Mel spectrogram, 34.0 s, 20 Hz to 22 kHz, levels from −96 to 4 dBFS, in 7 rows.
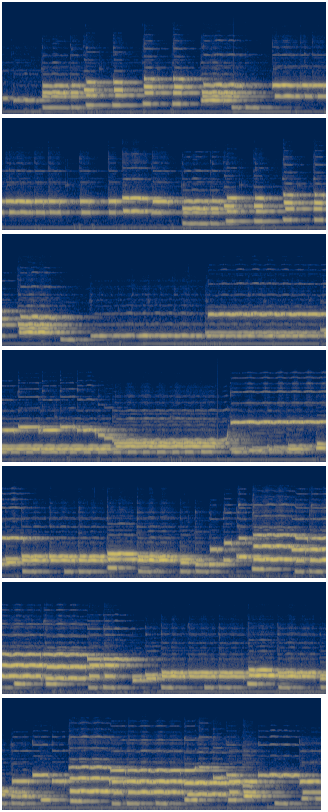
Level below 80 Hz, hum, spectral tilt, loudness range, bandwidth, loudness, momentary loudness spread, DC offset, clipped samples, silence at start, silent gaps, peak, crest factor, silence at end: -74 dBFS; none; -5.5 dB/octave; 7 LU; 6.4 kHz; -22 LUFS; 10 LU; under 0.1%; under 0.1%; 0 s; none; -6 dBFS; 14 dB; 0 s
